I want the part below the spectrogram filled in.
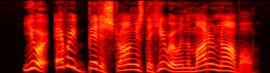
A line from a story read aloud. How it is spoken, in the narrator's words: she said happily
